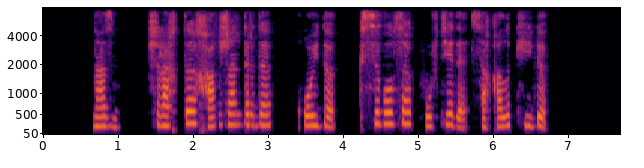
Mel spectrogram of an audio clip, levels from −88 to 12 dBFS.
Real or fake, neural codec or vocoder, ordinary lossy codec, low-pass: real; none; AAC, 48 kbps; 7.2 kHz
